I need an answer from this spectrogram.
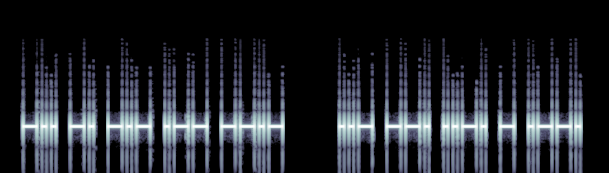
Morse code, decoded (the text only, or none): DNKWQ UGFTP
